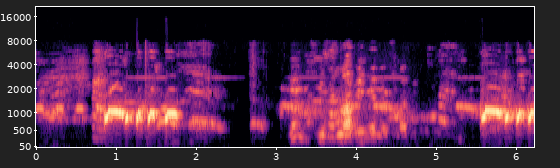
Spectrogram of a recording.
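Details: Zebra dove (perkutut) singing at night with trilled, rolling coo phrases at start and end, while a human voice and mixed noise fill the middle.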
